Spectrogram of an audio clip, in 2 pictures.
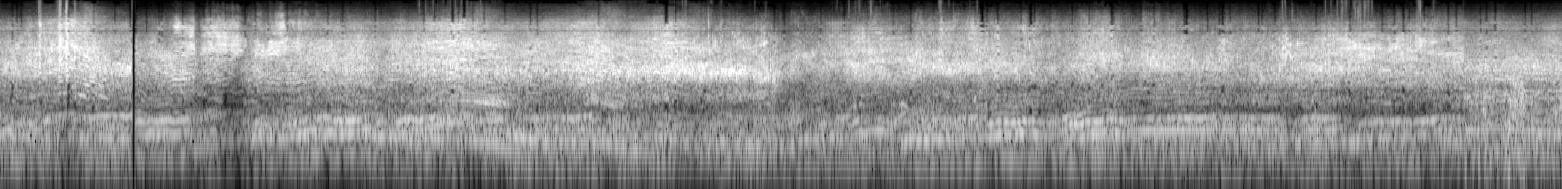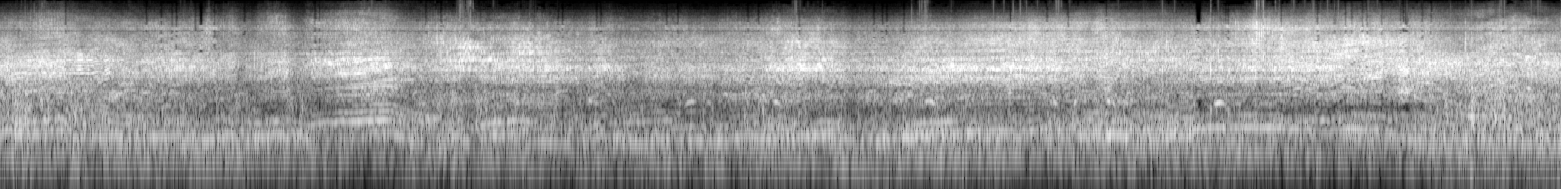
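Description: Several motocross dirt bike engines racing together, revving up and down as riders accelerate and shift through the corners, loud and continuous.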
